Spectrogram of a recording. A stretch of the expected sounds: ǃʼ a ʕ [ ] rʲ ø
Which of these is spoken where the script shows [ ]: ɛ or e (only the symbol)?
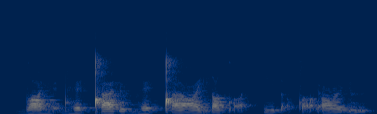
ɛ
